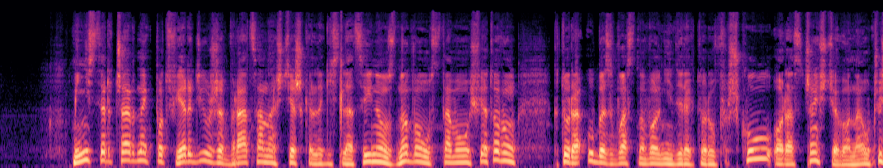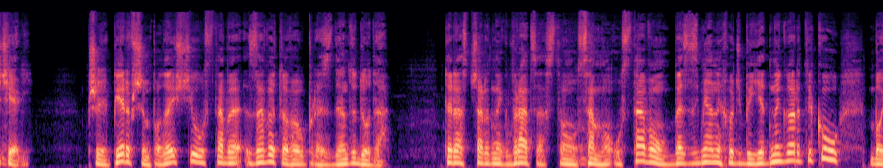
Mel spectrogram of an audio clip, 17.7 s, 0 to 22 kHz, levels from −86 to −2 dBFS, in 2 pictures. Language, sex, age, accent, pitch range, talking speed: Polish, male, 50-69, native, 105-145 Hz, 130 wpm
